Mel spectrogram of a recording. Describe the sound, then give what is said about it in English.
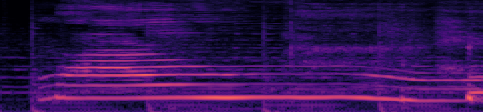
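A tigress gives one long, drawn-out meow that holds a steady pitch and sags slightly at the end, loud, with soft low thumps pulsing evenly underneath, as it calms while its ears are petted. “the tigress kind of begins to calm and begin to just kind of gently strut as it's getting its ears pet by Jeeves.”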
